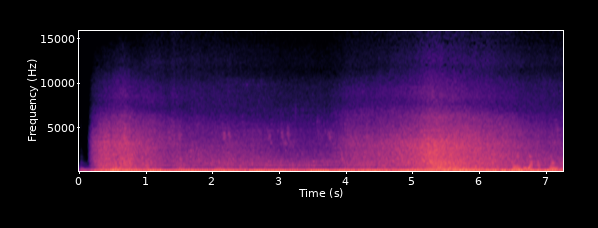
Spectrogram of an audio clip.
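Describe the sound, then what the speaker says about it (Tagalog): Strong ocean waves crash continuously on the shore, a loud, unbroken roar of surf mixed with heavy wind buffeting the microphone. "lakas ng hampas ng alon"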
